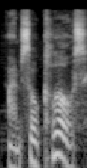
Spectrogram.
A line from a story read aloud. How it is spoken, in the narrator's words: gasped into his oxygen mask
